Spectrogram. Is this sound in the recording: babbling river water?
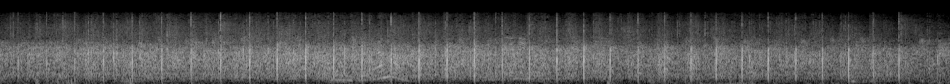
no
